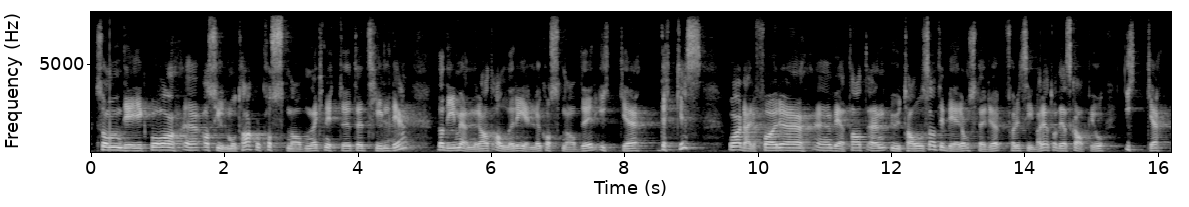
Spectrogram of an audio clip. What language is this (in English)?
Norwegian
